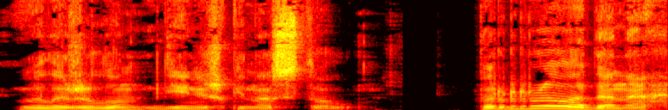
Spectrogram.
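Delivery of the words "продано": high, satisfied close of a deal. A narrator's reading. Seller raking in the payment, satisfied. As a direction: clinch the sale with relish. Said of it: "сказал с удовлетворением".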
